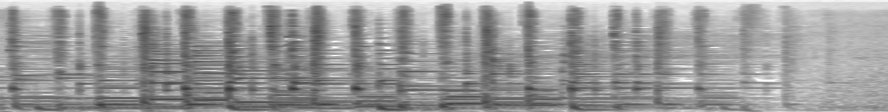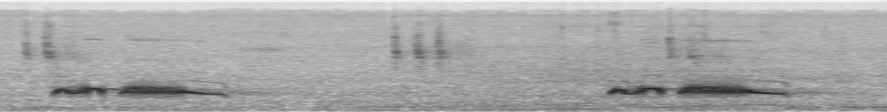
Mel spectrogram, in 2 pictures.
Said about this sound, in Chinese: 海草，你看那个小鸽子又来了。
